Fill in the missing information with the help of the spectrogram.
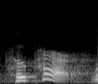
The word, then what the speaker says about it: huper: There's another one that's extremely important in the original language, and that's the preposition huper. We would spell it in English H-U-P-E-R.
